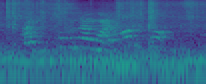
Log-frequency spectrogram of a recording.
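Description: A faint, high-pitched voice talking in the background over a steady low hum.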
